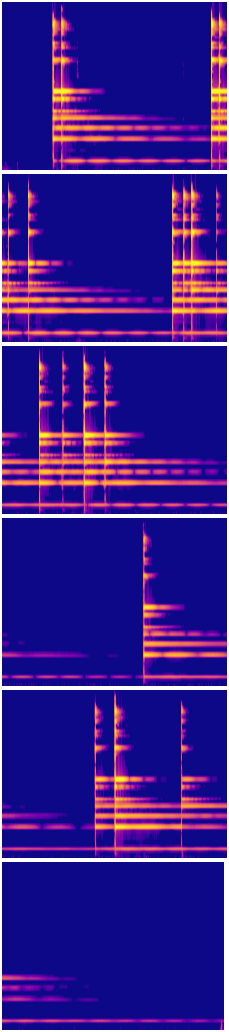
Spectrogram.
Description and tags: Korean Bell, Korea, Bell
Bell, Korea, Korean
